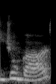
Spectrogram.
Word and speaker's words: Jugaad: Now, the way it's pronounced is Jugaad, so there's like an R, and Tom, you perfectly pronounced it, so I'm so happy. So the word, it's a Hindi word.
